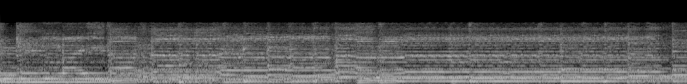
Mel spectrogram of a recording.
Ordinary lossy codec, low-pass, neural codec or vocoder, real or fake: none; 7.2 kHz; codec, 16 kHz in and 24 kHz out, 1 kbps, XY-Tokenizer; fake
